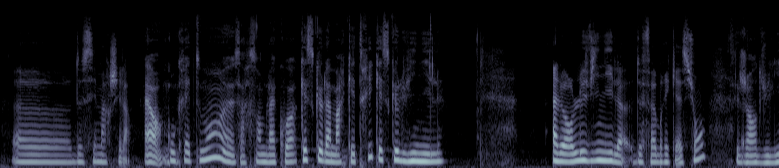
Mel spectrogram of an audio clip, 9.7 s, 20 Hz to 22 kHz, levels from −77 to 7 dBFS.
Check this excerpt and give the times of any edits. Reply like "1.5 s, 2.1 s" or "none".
1.7 s, 7.9 s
